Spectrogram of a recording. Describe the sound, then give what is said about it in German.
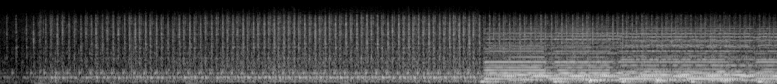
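An old sewing machine runs quietly with a steady, continuous mechanical whir and rattle, even throughout; partway through, sustained musical tones rise in alongside it while the machine keeps humming. “leise summt die alte Nähmaschine.”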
